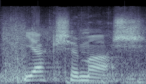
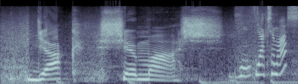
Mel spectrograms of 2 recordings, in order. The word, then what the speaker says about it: Jak się masz: Jak się masz? Jak się masz?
